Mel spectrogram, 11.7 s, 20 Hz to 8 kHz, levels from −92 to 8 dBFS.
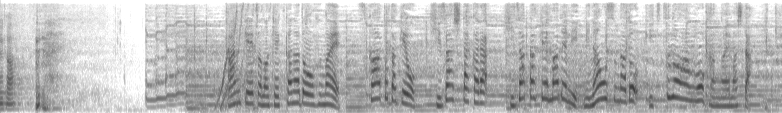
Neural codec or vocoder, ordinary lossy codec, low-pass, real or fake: codec, 16 kHz, 16 kbps, FreqCodec, smaller model; MP3, 64 kbps; 7.2 kHz; fake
